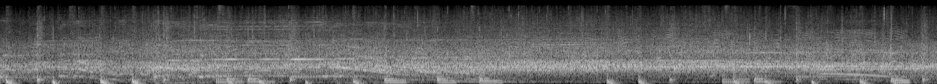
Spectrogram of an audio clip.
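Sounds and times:
big arena crowd cheering and whooping in a standing ovation: 0.0s - 9.3s.

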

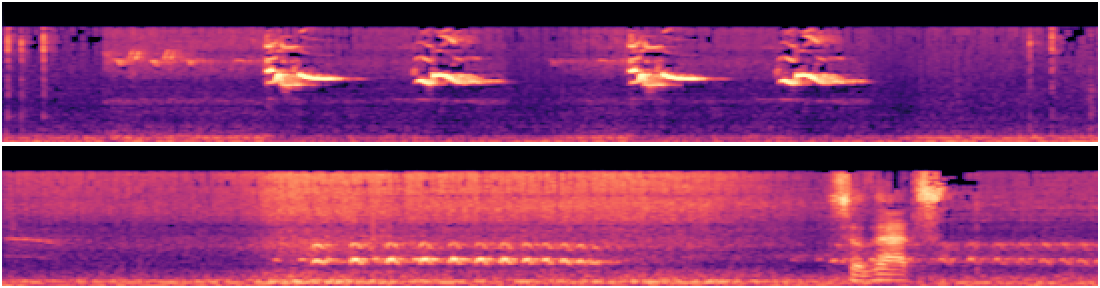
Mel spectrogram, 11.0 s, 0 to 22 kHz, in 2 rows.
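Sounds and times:
steady low rumble: 0.0s - 10.9s
birds calling: 0.4s - 4.5s, 6.7s - 10.9s
western screech owl hooting: 0.5s - 4.4s, 5.5s - 5.9s, 6.8s - 8.7s, 9.3s - 10.9s
speech: 9.7s - 10.4s.

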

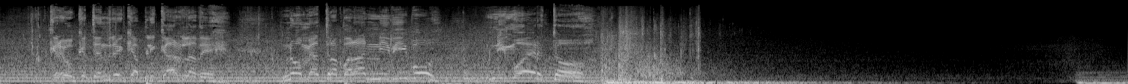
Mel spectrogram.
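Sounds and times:
boat motor droning as the boat starts off: 0.0s - 6.0s
speech: 0.5s - 6.1s
loud gunshot blast fired at a man fleeing into the sea: 6.0s - 8.1s.

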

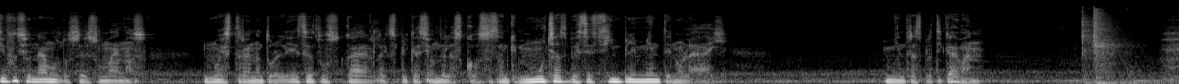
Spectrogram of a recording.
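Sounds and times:
speech: 0.0s - 7.4s, 8.8s - 9.9s
distant door slamming shut: 10.6s - 11.7s.

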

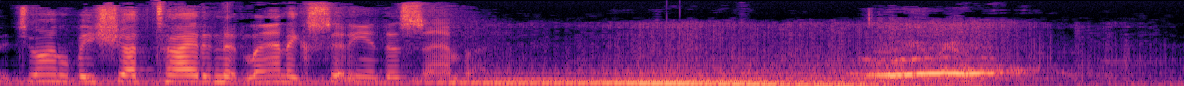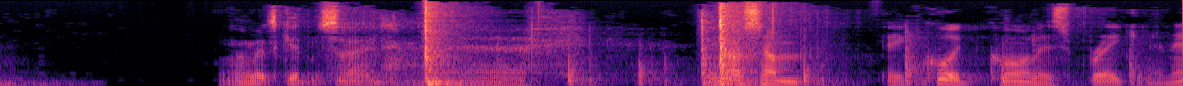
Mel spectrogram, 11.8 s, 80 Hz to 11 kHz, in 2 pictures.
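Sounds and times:
car engine rumbling as the car slows: 0.0s - 6.2s
speech: 0.1s - 5.1s, 7.2s - 8.8s, 9.5s - 11.8s
high whine: 2.1s - 6.0s.

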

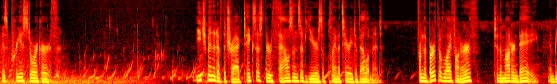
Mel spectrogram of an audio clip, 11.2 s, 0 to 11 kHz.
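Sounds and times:
speech: 0.0s - 1.3s, 3.9s - 7.8s, 8.4s - 11.1s
thick gloopy bubbling of lava: 0.0s - 7.6s
dense rumbling bed: 0.0s - 7.7s.

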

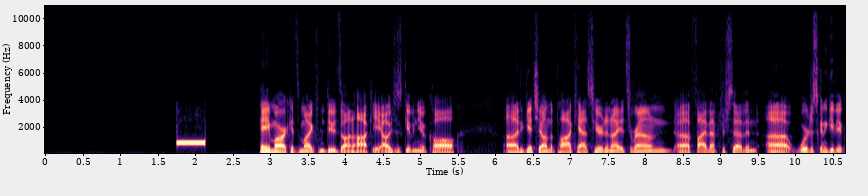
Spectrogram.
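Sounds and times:
voicemail answering machine electronic beep: 1.8s - 2.2s
speech: 2.9s - 10.6s.

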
